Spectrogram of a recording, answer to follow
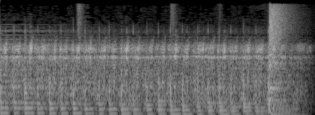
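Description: Instrumental background music with a quick, even pulse.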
